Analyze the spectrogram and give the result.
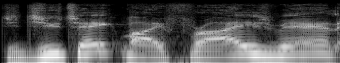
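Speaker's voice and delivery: put-on wounded, close-to-tears, slow pleading voice. Retelling a friend asking who took his fries: imitating someone tearing up. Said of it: "And he starts to tear up".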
